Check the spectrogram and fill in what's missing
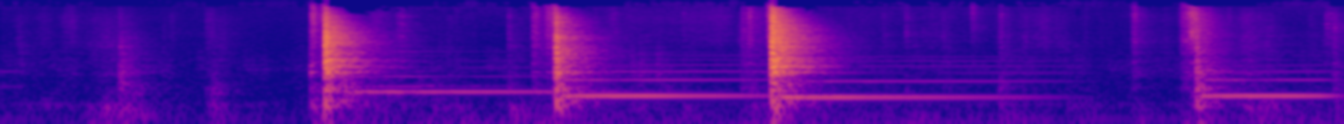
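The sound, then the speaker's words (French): A knife chops a peeled piece of food into small dice with four sharp, uneven strikes, each leaving a ringing, humming tone that fades slowly. No one speaks. “Et ensuite, je le découpe simplement en petits dés qu'on appelle parfois des mesures. Comme ça, vous voyez.”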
